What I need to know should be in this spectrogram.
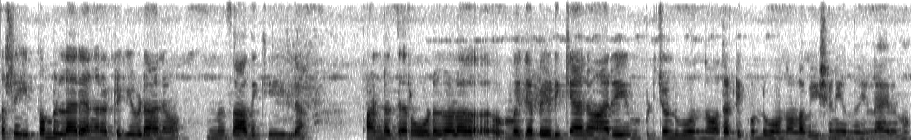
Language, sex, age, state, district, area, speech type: Malayalam, female, 30-45, Kerala, Palakkad, rural, spontaneous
